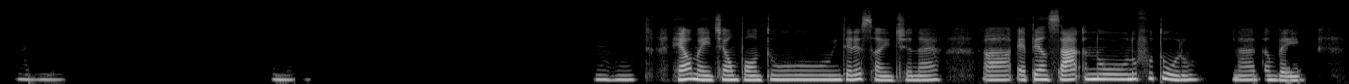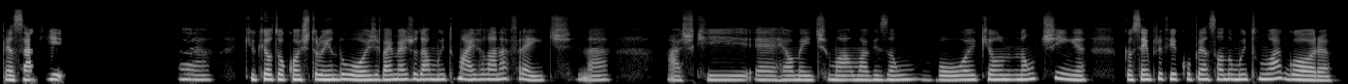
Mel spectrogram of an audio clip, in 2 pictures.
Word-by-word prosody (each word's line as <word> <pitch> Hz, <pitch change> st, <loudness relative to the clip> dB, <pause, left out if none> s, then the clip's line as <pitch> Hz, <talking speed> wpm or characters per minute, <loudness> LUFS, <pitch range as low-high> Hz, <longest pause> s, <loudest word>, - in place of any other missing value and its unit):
Hum. 220 Hz, -2 st, -10 dB, 2.0 s
Hum. 220 Hz, 0 st, -8 dB, 2.8 s
Uhum. 215 Hz, -1 st, -3 dB, 0.3 s
Realmente 220 Hz, -2 st, +3 dB
é -, -, +4 dB
um 210 Hz, 0 st, +3 dB
ponto 215 Hz, +1 st, +1 dB
interessante, 215 Hz, -3 st, -1 dB
né? 200 Hz, +2 st, -1 dB, 0.4 s
Ah, 210 Hz, 0 st, -1 dB
é 215 Hz, -2 st, -2 dB
pensar 220 Hz, +1 st, +2 dB
no 240 Hz, -1 st, +3 dB
no 240 Hz, -, +3 dB
futuro, 230 Hz, -5 st, -1 dB, 0.3 s
né, 210 Hz, 0 st, -1 dB
também. 200 Hz, -2 st, -1 dB, 0.4 s
Pensar 210 Hz, 0 st, +2 dB
que 235 Hz, -3 st, -1 dB, 1.1 s
É, 225 Hz, -3 st, -3 dB, 0.3 s
que 235 Hz, -, -2 dB
o -, -, 0 dB
que 240 Hz, -, +3 dB
eu -, -, +8 dB
estou 230 Hz, 0 st, +2 dB
construindo 220 Hz, +1 st, +3 dB
hoje 215 Hz, 0 st, +4 dB
vai 220 Hz, 0 st, +2 dB
me 230 Hz, -, +3 dB
ajudar 230 Hz, 0 st, +1 dB
muito 230 Hz, +3 st, -1 dB
mais 230 Hz, -3 st, +2 dB
lá 230 Hz, 0 st, +1 dB
na 255 Hz, +1 st, -1 dB
frente, 200 Hz, -7 st, -4 dB
né? 210 Hz, +1 st, -3 dB, 0.6 s
Acho 195 Hz, -2 st, -5 dB
que 205 Hz, -2 st, -2 dB
é 210 Hz, -1 st, -1 dB
realmente 205 Hz, +1 st, -1 dB
uma 210 Hz, -1 st, +1 dB
uma 205 Hz, 0 st, +1 dB
visão 210 Hz, +2 st, 0 dB
boa 205 Hz, 0 st, 0 dB
e -, -, -2 dB
que 220 Hz, -, -5 dB
eu 225 Hz, 0 st, +3 dB
não 225 Hz, +3 st, +2 dB
tinha, 235 Hz, -6 st, 0 dB, 0.3 s
porque -, -, -5 dB
eu -, -, +3 dB
sempre 230 Hz, +3 st, +1 dB
fico 245 Hz, +1 st, -1 dB
pensando 235 Hz, 0 st, +1 dB
muito 235 Hz, +2 st, 0 dB
no 245 Hz, -, +3 dB
agora, 210 Hz, -7 st, +2 dB
220 Hz, 125 wpm, -23 LUFS, 210-230 Hz, 2.8 s, eu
